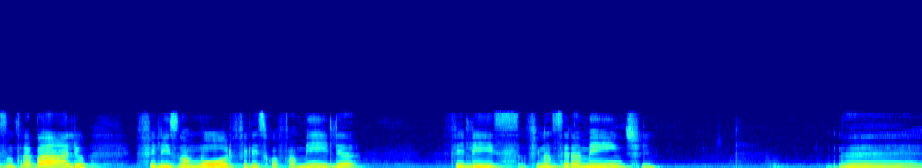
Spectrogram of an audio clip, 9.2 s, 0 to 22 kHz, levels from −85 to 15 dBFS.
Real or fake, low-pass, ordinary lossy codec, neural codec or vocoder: real; 7.2 kHz; none; none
